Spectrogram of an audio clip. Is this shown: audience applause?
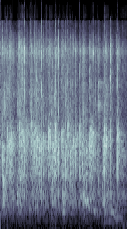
yes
